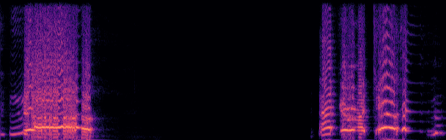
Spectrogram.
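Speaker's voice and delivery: ear-splitting high shriek; mock-grief screaming. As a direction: scream the death news in hammed-up despair. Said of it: "I need an ear replacement".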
